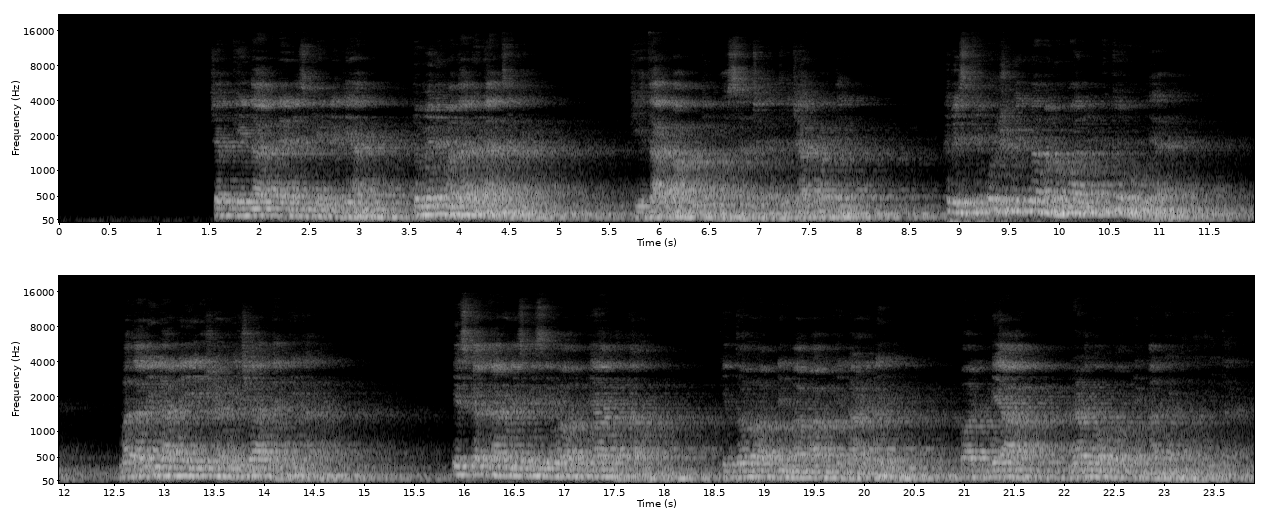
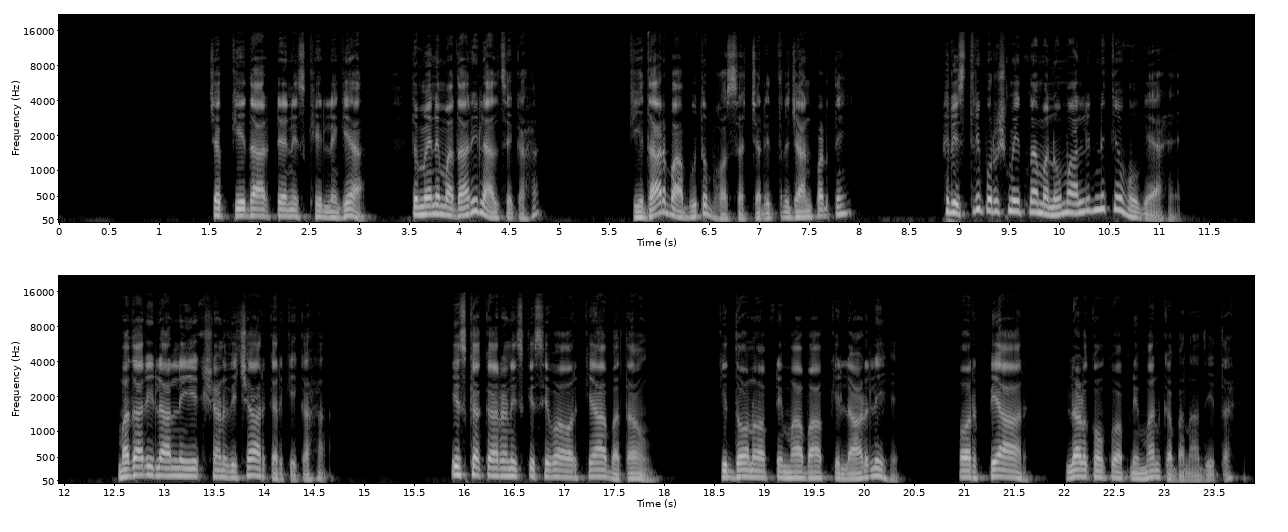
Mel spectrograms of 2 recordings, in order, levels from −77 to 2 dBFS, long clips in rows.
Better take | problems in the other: second | off-mic speech; far // room echo; strong; dies away in 3 s

